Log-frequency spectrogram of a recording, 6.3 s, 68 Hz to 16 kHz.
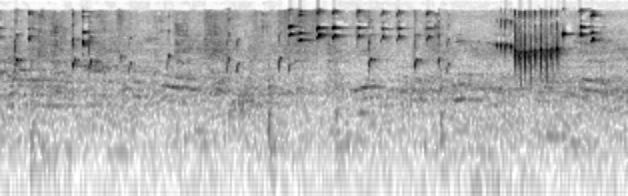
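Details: A young European goldfinch from Antalya, Turkey, born in 2019. It gives scattered high tinkling notes, then a rapid buzzy trill of about a dozen pulses, over a noisy low background.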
